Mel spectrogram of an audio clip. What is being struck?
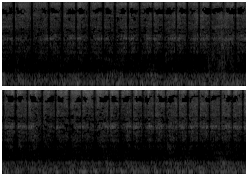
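Steel straight razor on a synthetic whetstone.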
